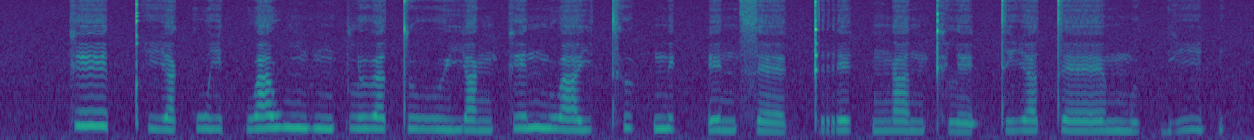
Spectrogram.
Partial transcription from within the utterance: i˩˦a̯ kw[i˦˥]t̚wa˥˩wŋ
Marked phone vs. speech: incorrect: i˨˩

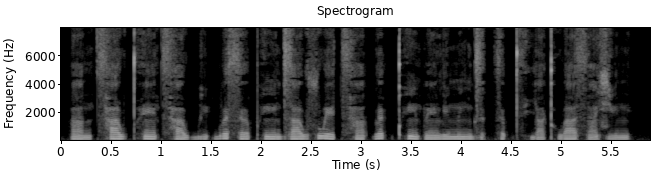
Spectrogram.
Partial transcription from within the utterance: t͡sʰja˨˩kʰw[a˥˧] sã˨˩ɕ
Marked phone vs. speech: incorrect: a˧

